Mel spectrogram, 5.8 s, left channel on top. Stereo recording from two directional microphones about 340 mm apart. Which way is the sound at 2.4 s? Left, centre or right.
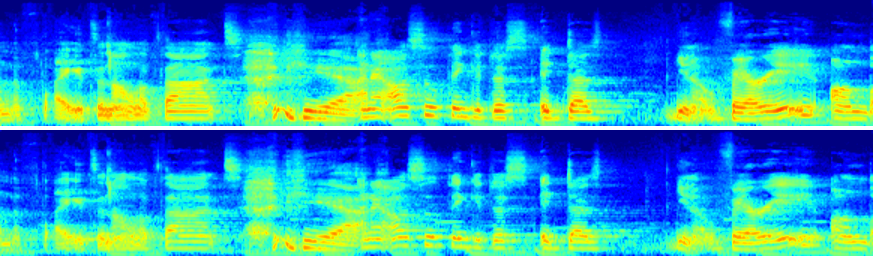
Left.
